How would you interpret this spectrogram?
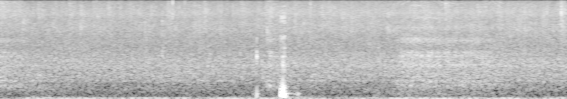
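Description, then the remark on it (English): Soft, steady rain hisses evenly throughout, fairly quiet and diffuse, with one brief dull knock partway through. No one speaks. “Yeah, I'd say so, but walking that far in the rain does not sound fun.”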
